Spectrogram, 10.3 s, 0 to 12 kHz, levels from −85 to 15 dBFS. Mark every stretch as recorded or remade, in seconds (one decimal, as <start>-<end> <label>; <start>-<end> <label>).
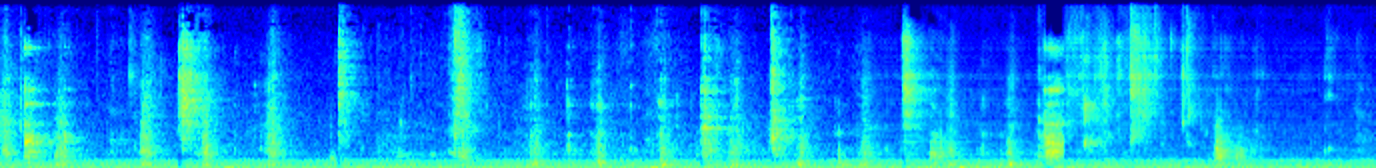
0.0-6.5 recorded; 6.5-10.3 remade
